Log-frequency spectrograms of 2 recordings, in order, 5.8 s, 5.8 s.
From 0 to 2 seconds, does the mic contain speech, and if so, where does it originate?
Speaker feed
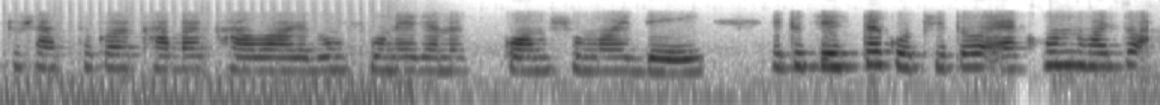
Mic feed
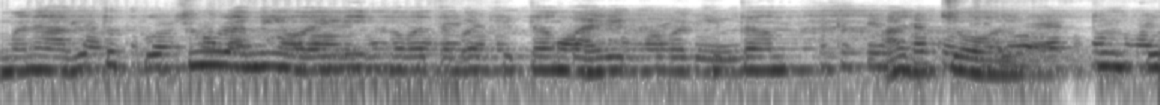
both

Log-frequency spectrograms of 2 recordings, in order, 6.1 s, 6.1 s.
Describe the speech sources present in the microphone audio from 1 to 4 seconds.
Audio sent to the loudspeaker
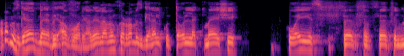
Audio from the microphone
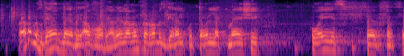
echo only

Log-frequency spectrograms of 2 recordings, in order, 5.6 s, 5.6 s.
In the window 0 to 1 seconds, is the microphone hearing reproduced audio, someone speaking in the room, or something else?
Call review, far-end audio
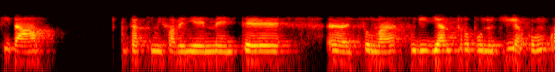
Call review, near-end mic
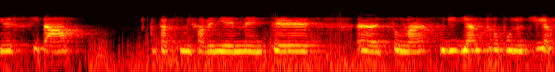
echo only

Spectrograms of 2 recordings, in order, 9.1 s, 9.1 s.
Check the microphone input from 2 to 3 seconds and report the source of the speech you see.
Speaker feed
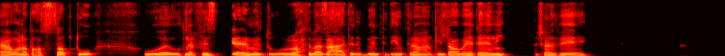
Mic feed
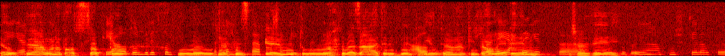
both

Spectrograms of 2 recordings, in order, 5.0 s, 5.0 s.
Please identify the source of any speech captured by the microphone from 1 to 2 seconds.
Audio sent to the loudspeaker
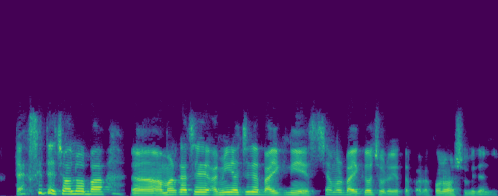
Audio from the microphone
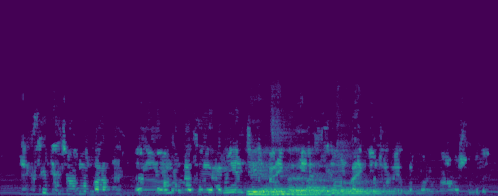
echo only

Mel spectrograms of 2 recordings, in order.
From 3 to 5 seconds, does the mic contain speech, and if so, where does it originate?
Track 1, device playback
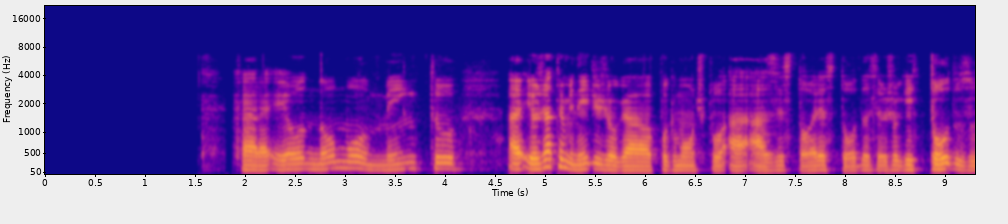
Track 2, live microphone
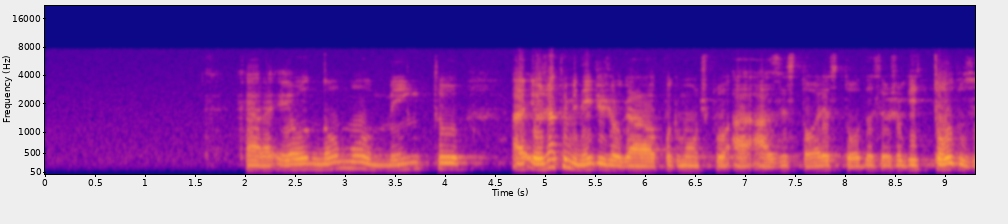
echo only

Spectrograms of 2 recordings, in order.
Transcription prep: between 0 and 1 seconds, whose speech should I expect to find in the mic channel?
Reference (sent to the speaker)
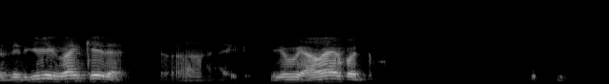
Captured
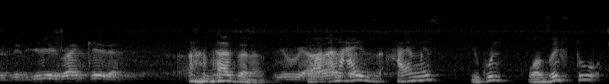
echo only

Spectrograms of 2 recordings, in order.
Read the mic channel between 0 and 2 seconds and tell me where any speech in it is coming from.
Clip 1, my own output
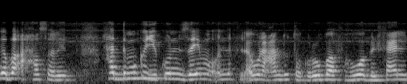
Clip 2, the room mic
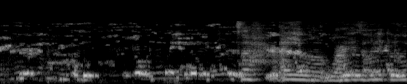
echo only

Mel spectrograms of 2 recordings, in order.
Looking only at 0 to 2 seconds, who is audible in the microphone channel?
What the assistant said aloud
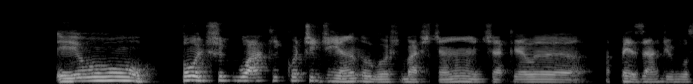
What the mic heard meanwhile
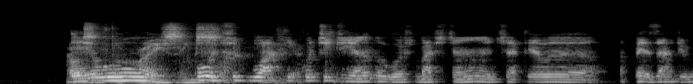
both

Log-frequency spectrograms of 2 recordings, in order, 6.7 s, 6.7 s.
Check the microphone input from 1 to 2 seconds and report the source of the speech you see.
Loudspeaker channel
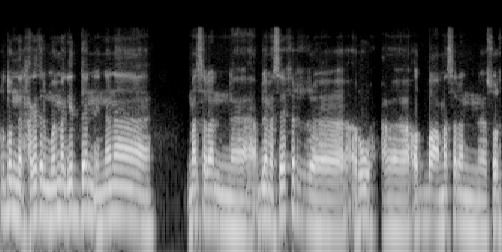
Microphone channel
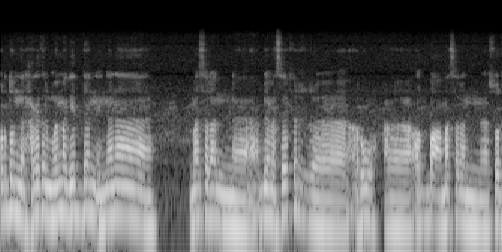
echo only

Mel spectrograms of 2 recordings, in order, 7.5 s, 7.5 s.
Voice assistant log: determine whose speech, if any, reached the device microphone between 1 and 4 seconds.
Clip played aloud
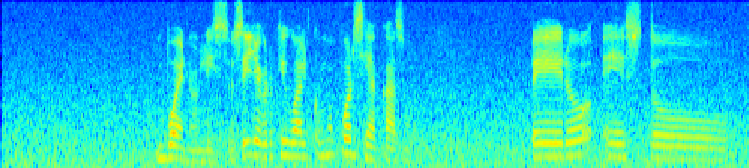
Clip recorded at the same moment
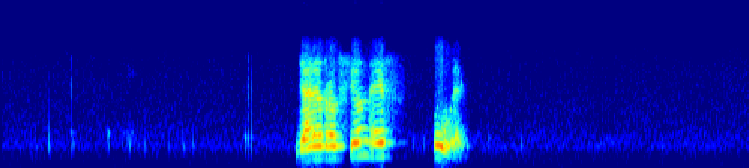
user only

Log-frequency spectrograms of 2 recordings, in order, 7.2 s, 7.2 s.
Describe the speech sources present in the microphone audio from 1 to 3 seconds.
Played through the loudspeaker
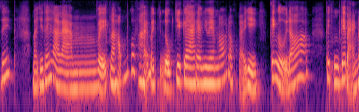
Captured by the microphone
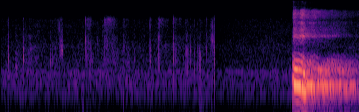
neither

